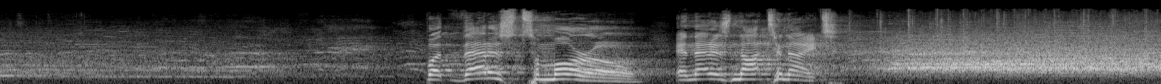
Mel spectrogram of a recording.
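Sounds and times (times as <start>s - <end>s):
wrestling crowd cheering and applauding: 0.0s - 3.0s, 8.4s - 11.6s
speech: 4.2s - 8.5s.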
